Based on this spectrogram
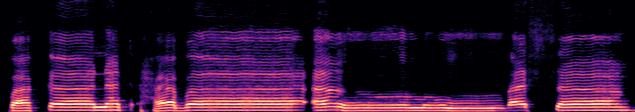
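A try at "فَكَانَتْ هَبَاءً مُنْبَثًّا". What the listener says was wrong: Amnya jangan ragu, bibirnya ditutup. Ini idgham bigunah. Fakanat natnya hamas. Fakanat haba'am mumbassa.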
